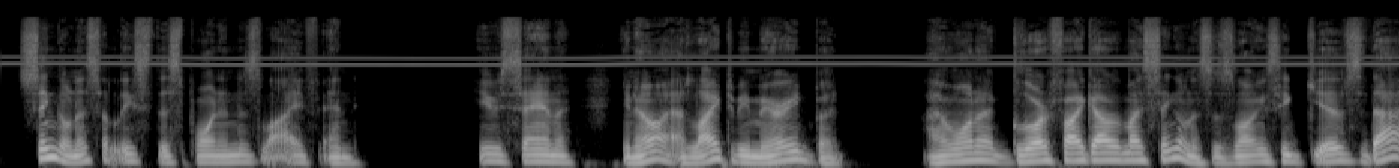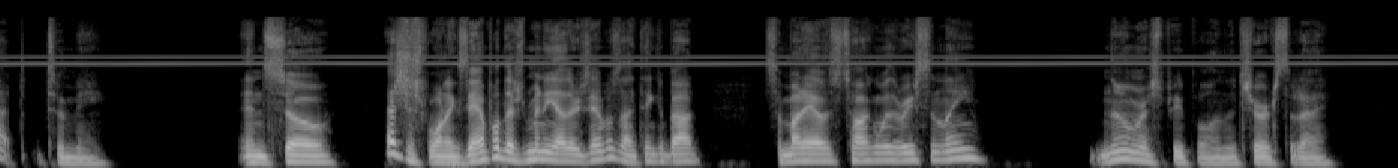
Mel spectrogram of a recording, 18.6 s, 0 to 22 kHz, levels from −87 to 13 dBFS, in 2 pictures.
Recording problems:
high-pitched whine; faint; throughout; 5.5 kHz, 20 dB below the speech

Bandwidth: 14.5 kHz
